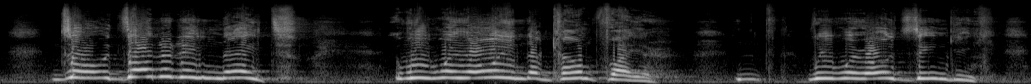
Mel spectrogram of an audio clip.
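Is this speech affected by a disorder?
Yes: cerebral palsy; born about two weeks early.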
